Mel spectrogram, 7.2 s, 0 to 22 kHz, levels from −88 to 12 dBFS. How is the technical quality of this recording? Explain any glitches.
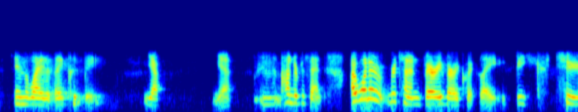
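The speech is intelligible but audibly compressed, with one short dropout near the end.

Throughout, the speech has the slightly rough, synthetic quality of the G.729 codec, and the line is confined to roughly 200 Hz to 3.5 kHz, so sibilants and breath detail are missing. The codec damage is plainly audible, which fits an 8 kbit/s G.729A stream. The decoder doesn't send the waveform itself. It rebuilds each short frame from a vocal tract filter, a pitch predictor and a few pulses, which leaves a coarse, buzzy texture.

From 6.79 to 6.83 s, the sound briefly smears into a weak, fading continuation and then recovers. This is VoIP packet loss concealed by the speech codec, and the roughly 20 ms gap fits two lost 10 ms frames. With no packets arriving, the decoder kept extending its last pitch and filter while turning the gain down. Because each frame builds on the one before, the sound stays weak or distorted for a moment after data resumes.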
